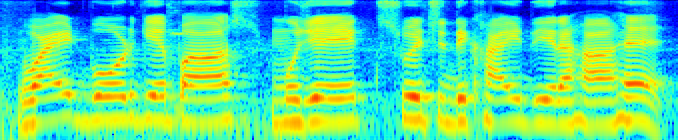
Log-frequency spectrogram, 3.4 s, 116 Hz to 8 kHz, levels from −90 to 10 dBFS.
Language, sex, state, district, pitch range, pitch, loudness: Hindi, male, Rajasthan, Jaipur, 200-215 Hz, 205 Hz, -14 LUFS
